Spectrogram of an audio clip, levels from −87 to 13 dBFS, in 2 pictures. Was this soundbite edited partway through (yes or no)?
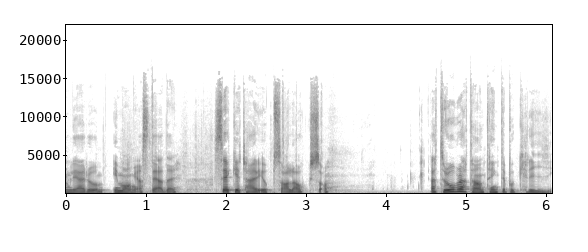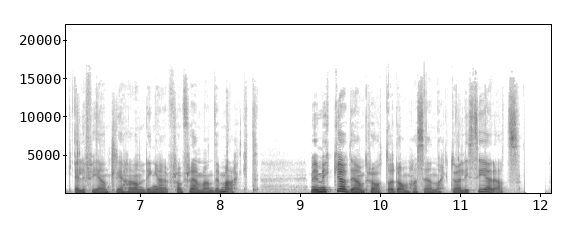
yes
